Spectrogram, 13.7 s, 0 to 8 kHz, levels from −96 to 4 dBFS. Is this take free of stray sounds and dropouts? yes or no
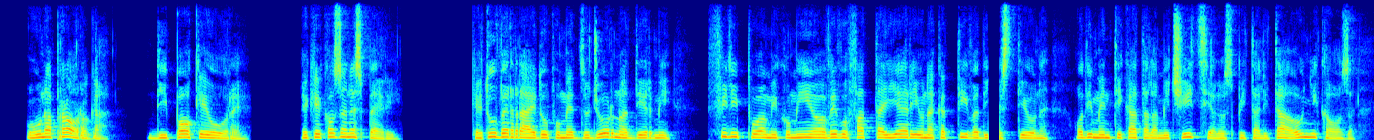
no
